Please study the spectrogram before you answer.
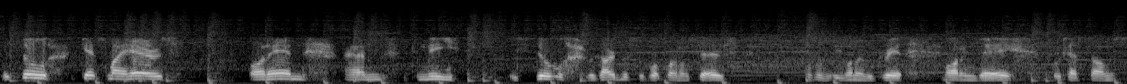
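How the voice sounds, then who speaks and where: A man with a Northern Irish accent leaves a reflective message, his voice sitting somewhat low. He speaks earnestly and at an even pace. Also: a little slow, pauses often, faint music behind, poor audio. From Northern Ireland. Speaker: caller.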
